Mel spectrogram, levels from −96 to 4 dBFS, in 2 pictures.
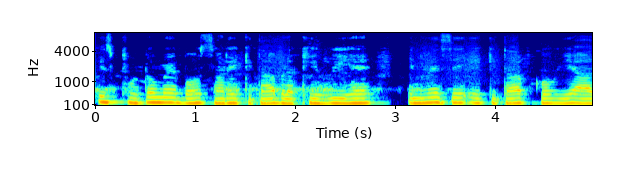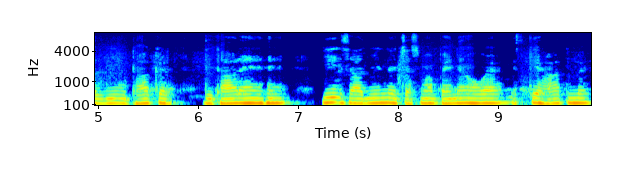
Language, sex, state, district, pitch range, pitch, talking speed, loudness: Hindi, male, Bihar, Kishanganj, 140-150 Hz, 145 Hz, 185 wpm, -31 LUFS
